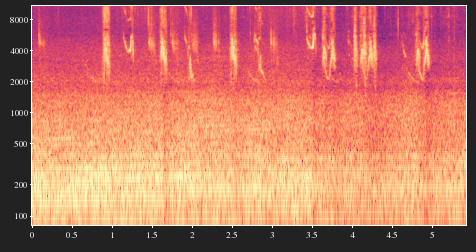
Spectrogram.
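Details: Several sparrows gathering to be fed at a Tenmangu shrine in Japan, 18 March 2021, give short, sharp, high chirps in irregular bursts, some doubled, over a steady low rumble of background noise.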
